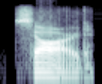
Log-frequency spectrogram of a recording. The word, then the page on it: sard: American English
